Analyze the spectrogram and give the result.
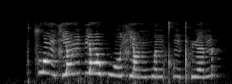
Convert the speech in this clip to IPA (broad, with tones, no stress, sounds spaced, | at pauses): t͡s w ɑ˥˩ ŋ ɕ j ɑ˥ ŋ p j ɑ˥ ʊ̯ p w ɔ˧˥ ɕ j ɑ˥ ŋ m w ə˥ n kʰ ʊ˥˩ ŋ pʰ ɥ ɛ˧˥ n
